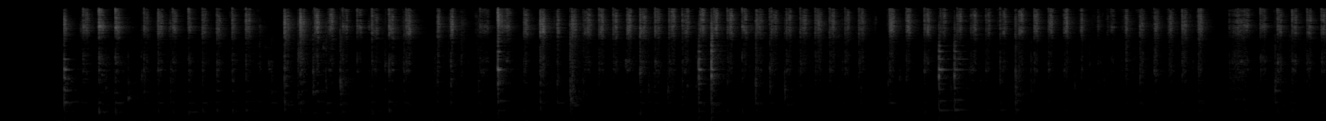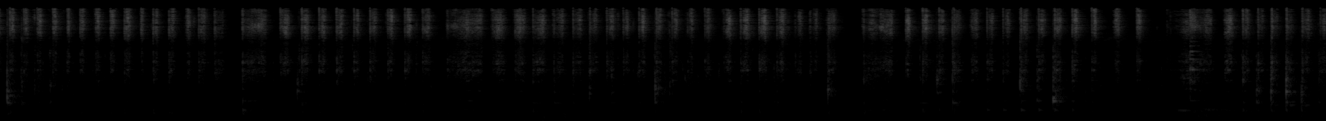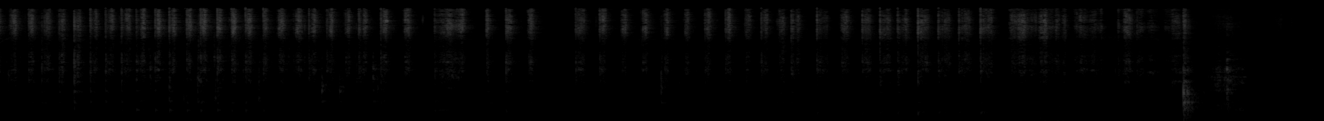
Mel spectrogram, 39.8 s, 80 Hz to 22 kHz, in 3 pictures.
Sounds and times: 0.6s beating eggs in a iron container 38.4s

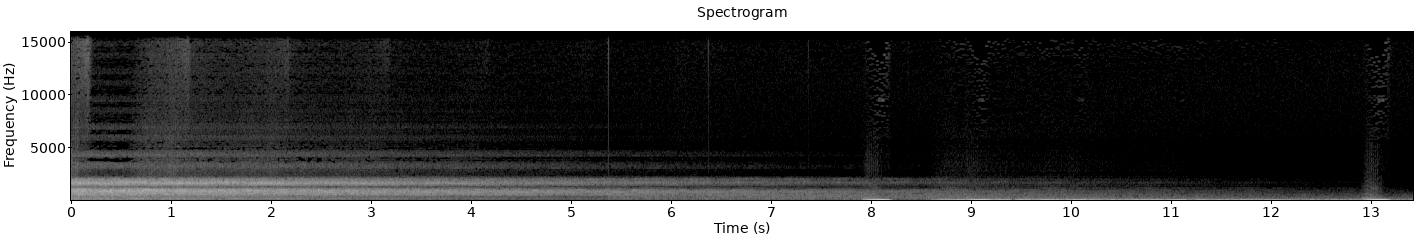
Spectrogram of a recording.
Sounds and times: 5.0s triple osc 13.4s

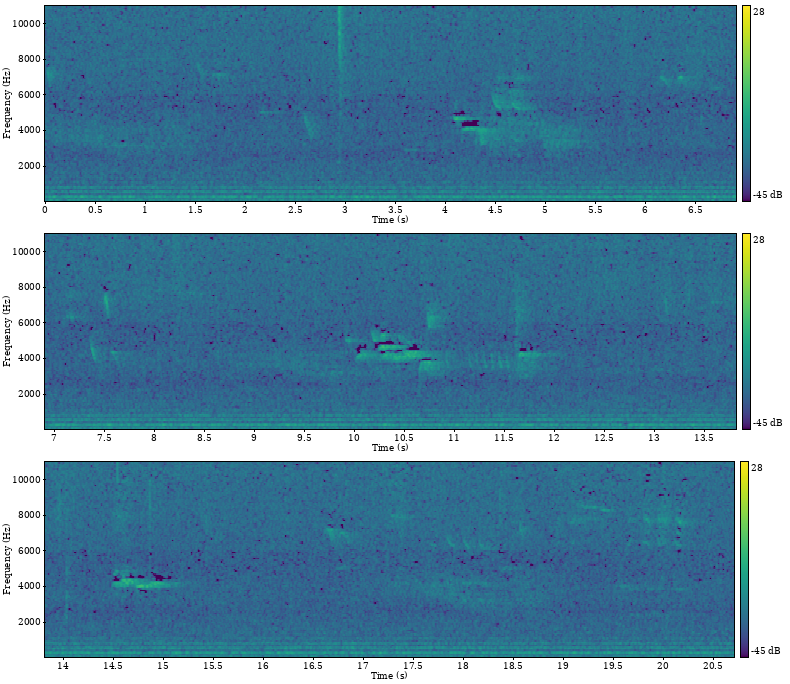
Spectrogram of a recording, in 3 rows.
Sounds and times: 0.0s bees 20.7s
0.0s lots of insects 20.7s
3.7s Birds 15.4s
16.2s Birds 20.7s

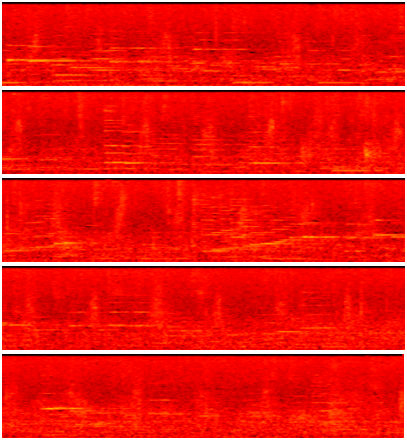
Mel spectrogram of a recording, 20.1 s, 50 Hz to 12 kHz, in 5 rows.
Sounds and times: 0.0s Music 20.1s
0.0s footsteps 20.1s

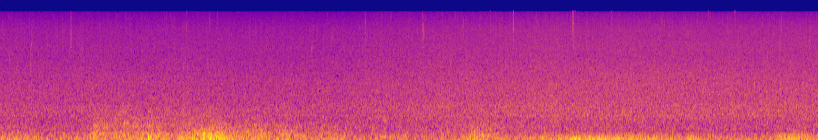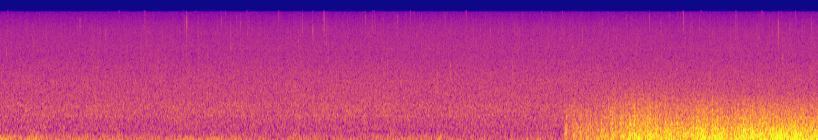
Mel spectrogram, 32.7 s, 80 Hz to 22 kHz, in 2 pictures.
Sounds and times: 0.0s rain 32.7s

